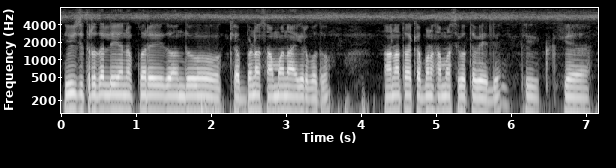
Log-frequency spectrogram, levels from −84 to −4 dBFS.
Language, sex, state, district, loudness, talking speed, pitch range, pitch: Kannada, male, Karnataka, Koppal, -17 LUFS, 110 wpm, 110-120 Hz, 115 Hz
